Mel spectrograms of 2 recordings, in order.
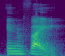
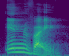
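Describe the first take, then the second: First: The stress is on the second syllable. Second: The stress is on the first syllable. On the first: It is used as a verb. "This would be the verb" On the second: It is used as a noun. "the strongest syllable, of course, is the first"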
